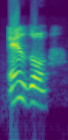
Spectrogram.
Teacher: Pangkal lidah kita ni terangkat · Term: huruf yang tebal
